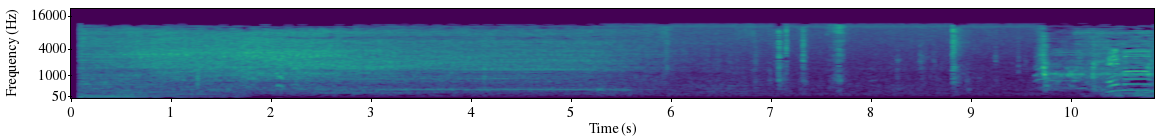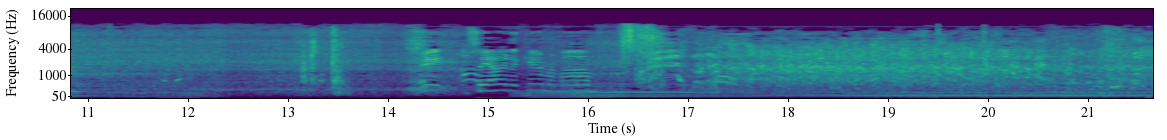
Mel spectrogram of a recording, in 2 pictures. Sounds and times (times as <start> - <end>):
Car: 0.2 - 6.2, 10.0 - 21.6.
